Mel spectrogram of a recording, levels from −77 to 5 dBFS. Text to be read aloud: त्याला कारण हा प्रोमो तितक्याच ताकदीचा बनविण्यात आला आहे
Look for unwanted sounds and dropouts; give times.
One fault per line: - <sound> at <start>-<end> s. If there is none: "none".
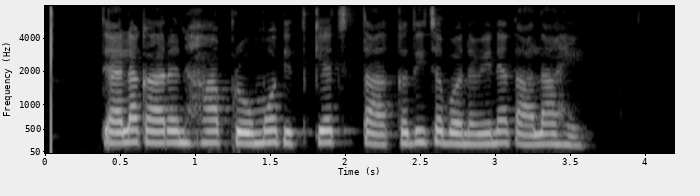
none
